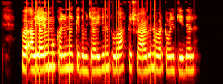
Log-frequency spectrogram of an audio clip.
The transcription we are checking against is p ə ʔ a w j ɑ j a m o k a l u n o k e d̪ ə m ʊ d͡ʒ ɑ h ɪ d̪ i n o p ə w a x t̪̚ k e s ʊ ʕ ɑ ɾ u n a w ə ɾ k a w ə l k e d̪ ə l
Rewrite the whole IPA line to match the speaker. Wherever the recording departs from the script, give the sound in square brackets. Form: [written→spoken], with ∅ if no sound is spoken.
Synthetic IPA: p ə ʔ a w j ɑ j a m o k a l u n o k e d̪ ə m ʊ d͡ʒ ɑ h ɪ d̪ i n o p ə w a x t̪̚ k e [s→ʃ] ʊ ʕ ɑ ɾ u n a w ə ɾ k a w ə l k e d̪ ə l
